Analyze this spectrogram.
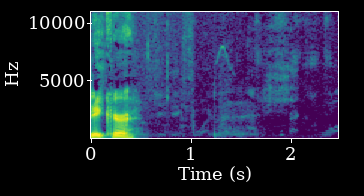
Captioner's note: speaking French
